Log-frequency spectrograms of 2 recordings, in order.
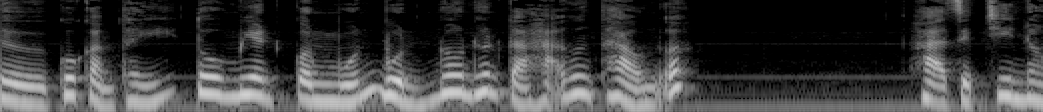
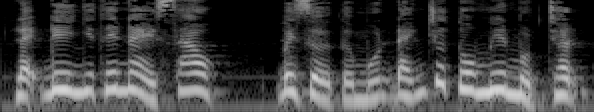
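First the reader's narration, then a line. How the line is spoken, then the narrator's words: Yelling. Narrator (Vietnamese): Thẩm Lệ la hét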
